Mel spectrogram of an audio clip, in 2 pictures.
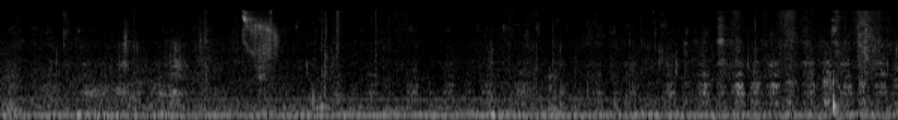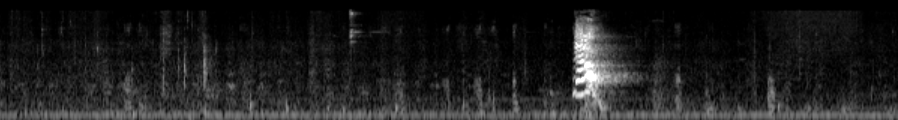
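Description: Labrador Retriever puppies panting and snuffling quietly, with faint scattered scuffs, over a steady low hum. About twelve seconds in comes one short, loud, sharp sound.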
